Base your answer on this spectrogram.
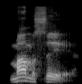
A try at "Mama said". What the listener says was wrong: No, you don't pronounce the D. Mama said.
